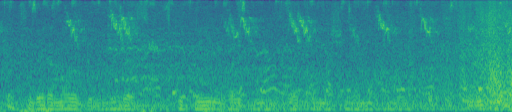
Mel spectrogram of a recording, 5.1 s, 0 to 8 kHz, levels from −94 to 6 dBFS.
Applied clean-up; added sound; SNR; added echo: none; Cricket; -4 dB; none.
